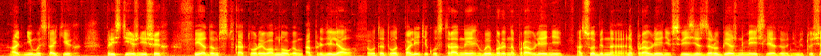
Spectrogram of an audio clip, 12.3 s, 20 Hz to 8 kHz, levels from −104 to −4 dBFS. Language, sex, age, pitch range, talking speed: Russian, male, 50-69, 115-155 Hz, 120 wpm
